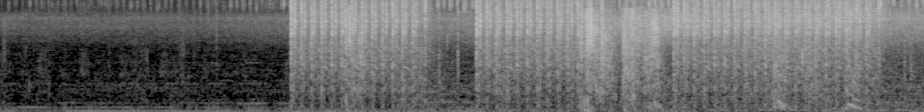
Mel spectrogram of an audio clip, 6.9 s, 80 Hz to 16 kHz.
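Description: Gunfire in Fallout 4 during a bear hunt, with sustained rapid shots and sharp cracks layered over a steady droning game ambience, fairly quiet and continuous.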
